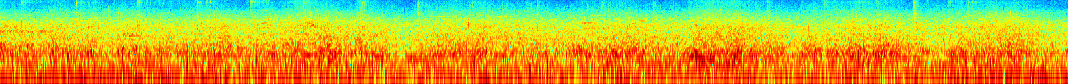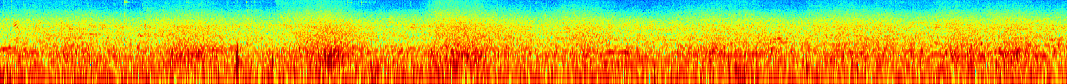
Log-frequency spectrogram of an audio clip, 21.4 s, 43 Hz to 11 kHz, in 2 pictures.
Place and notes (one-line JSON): {"title": "Lake Ekoln, Morga Hage, Uppsala, Sweden - beach at lake Ekoln on a sunny winter day", "date": "2020-01-19 12:31:00", "description": "splashing waves, wind, people walking along the beach, talking, laughing, jogging.\nrecorded with H2n, 2CH, handheld", "latitude": "59.76", "longitude": "17.64", "altitude": "17", "timezone": "Europe/Stockholm"}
